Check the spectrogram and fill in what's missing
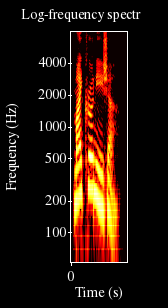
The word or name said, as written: micronesia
